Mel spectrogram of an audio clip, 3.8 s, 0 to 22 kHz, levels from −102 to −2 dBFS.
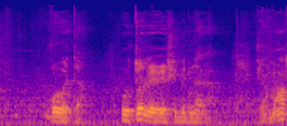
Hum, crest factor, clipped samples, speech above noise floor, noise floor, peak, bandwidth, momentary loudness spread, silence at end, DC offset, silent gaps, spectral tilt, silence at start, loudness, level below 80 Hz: none; 18 dB; under 0.1%; 21 dB; -55 dBFS; -18 dBFS; 18.5 kHz; 24 LU; 0 s; under 0.1%; none; -6.5 dB/octave; 0 s; -35 LUFS; -60 dBFS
